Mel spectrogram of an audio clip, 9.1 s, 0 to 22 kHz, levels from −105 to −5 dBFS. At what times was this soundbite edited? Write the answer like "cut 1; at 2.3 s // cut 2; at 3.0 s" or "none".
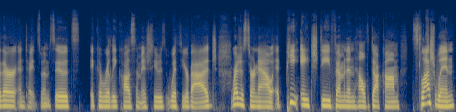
cut 1; at 4.6 s

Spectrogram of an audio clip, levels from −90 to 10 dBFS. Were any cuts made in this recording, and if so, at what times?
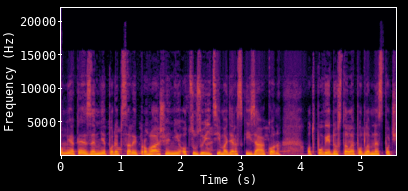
none

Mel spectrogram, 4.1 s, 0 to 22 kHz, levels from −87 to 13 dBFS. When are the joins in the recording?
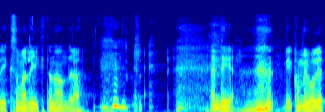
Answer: cut 1; at 1.7 s

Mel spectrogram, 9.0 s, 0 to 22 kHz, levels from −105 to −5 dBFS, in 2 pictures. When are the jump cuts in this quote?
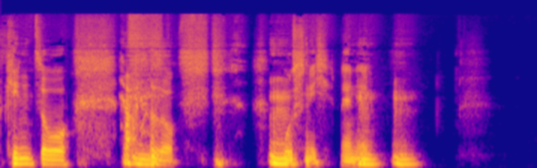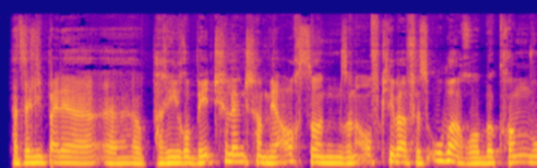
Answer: cut 1; at 1.0 s

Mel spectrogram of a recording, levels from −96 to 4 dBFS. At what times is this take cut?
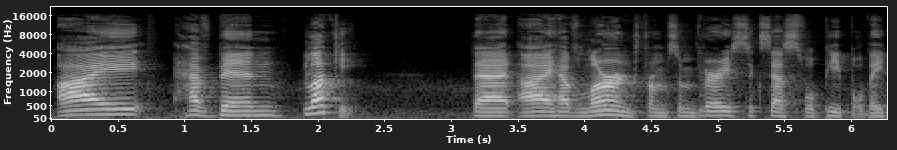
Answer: cut 1; at 1.9 s // cut 2; at 4.9 s

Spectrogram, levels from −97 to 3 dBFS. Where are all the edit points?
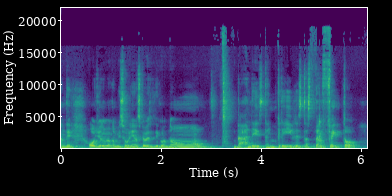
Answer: none

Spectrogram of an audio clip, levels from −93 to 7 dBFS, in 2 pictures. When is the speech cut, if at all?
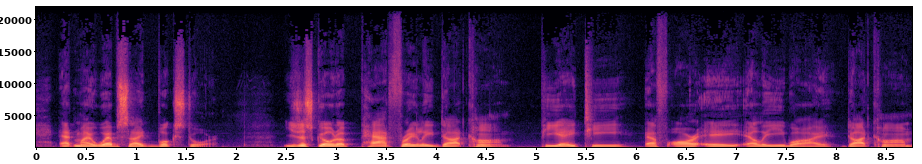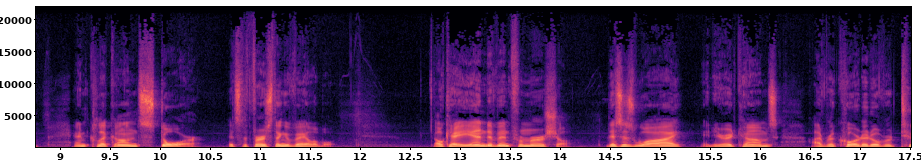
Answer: cut 1; at 14.4 s

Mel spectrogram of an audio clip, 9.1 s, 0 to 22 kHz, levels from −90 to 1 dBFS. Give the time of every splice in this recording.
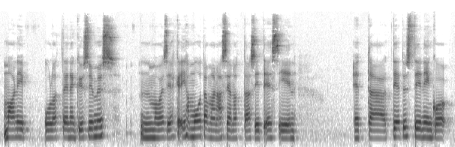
none

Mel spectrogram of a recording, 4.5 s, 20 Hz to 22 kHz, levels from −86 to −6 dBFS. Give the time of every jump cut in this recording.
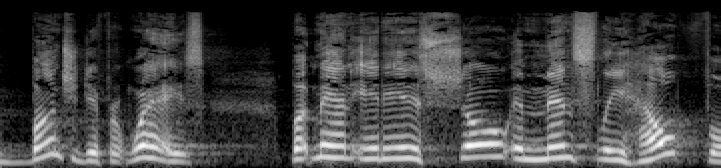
none

